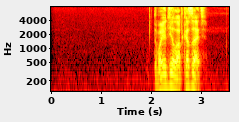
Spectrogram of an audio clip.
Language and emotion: Russian, angry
